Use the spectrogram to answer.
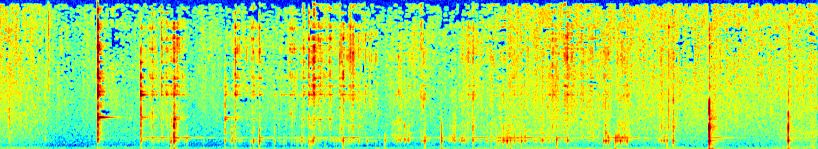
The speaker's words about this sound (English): Gently mix it all up now. Just stir it all together.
